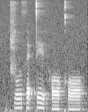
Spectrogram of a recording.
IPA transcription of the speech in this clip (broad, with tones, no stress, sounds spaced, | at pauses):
t͡ɕ o˦ θ ɛ˦ ʔ t e˦˨ ɪ̯ h ɔ˨ kʰ ɔ˨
